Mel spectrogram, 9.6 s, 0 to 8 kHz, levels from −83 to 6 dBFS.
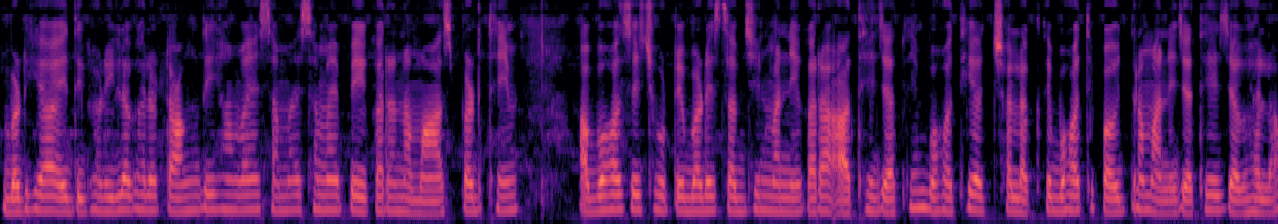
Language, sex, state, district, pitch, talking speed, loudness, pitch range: Chhattisgarhi, female, Chhattisgarh, Raigarh, 195 Hz, 240 wpm, -29 LUFS, 180-205 Hz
